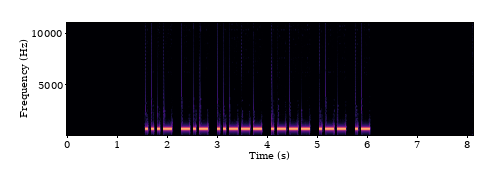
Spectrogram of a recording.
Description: Morse code, heard as a keyed tone, about 20 wpm, 700 Hz. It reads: VK2JWA
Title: DXCC-100 Call Signs - 6 Characters - 20wpm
